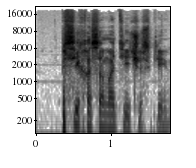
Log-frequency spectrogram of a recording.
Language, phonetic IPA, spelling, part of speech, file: Russian, [psʲɪxəsəmɐˈtʲit͡ɕɪskʲɪj], психосоматический, adjective, Ru-психосомати́ческий.ogg
- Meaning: psychosomatic (of physical effects with mental causes)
